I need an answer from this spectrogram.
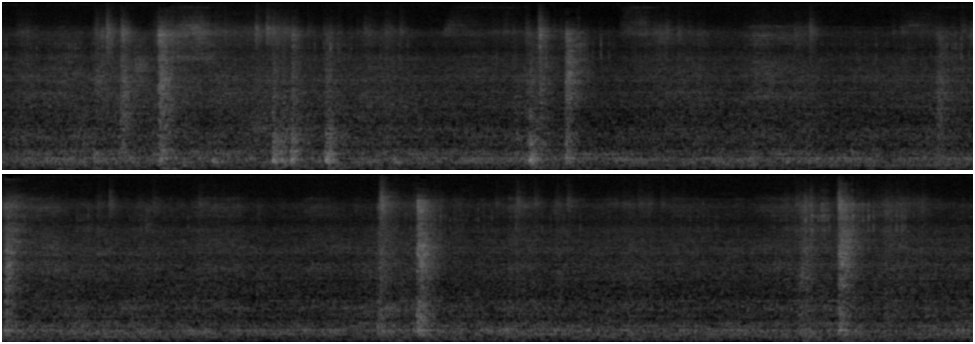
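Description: Suburban train running along the track, heard from its vestibule: a steady low rumble of wheels on rail with irregular sharp clacks, often in quick pairs, as the wheels pass over rail joints.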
